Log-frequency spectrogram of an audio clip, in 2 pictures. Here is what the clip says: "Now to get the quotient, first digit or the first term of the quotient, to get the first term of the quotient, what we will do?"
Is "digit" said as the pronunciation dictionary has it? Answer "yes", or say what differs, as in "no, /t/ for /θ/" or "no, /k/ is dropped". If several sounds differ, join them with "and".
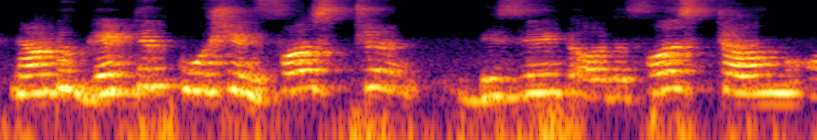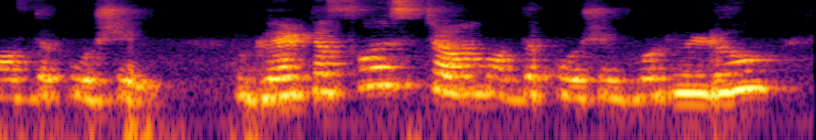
no, /z/ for /dʒ/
